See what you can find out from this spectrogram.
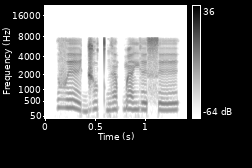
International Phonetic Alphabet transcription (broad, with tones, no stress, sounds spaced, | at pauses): v eː˦˨ d͡ʒ u˦˨ t ɡ ɛ̃˦ ɓ ɛ̃˦ j e˦ s eː˦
